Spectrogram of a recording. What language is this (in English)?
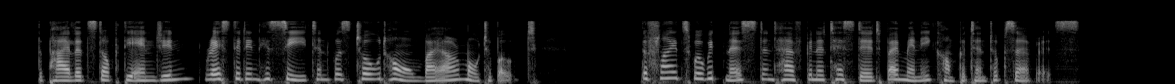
English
